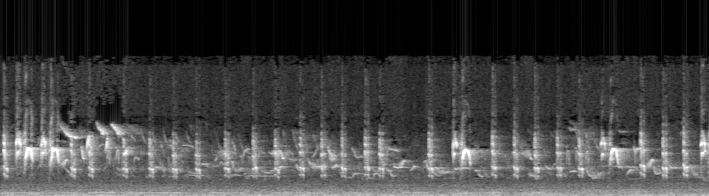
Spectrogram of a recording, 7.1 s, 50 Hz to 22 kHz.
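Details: Sedge warbler at RSPB Fowlmere, early morning, July 2013, singing a quieter run of quick, scratchy chatter punctuated every second or so by brighter, sharper high notes.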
